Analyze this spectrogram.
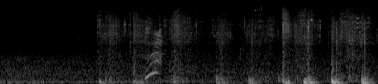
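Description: Heavy footsteps run on stone.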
